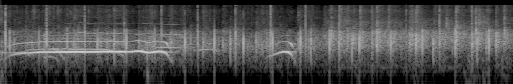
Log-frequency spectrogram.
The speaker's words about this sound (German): geben wir ihnen einen riesen Applaus.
